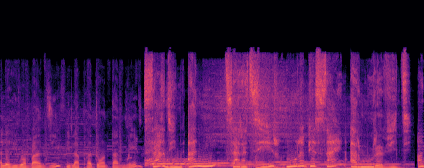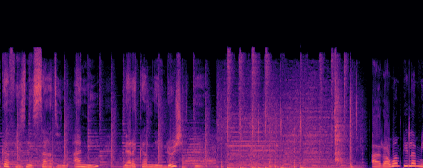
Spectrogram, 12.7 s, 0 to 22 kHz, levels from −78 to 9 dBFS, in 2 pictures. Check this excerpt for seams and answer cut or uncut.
cut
